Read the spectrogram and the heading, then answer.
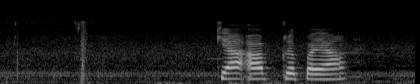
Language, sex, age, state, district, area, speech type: Hindi, female, 18-30, Madhya Pradesh, Seoni, urban, read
